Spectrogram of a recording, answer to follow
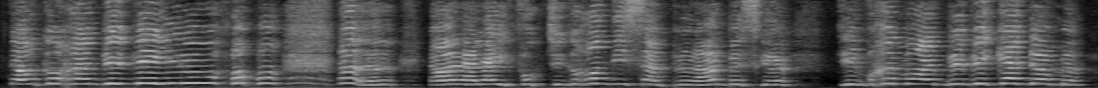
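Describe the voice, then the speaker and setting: A woman's voice: very high-pitched, unhurried. A woman voicing a teasing, scoffing rabbit with a playful sing-song manner in a children's story. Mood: mocking, amused. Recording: echoey room, distant from mic.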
